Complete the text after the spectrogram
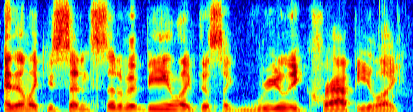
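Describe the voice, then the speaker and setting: A man's voice: medium pitch, lively intonation, fast talker, darkish tone. An American man co-hosting a podcast, talking through a TV show in an informal, hedging, conversational way. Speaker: podcast co-host. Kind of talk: casual chat reviewing a TV show.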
